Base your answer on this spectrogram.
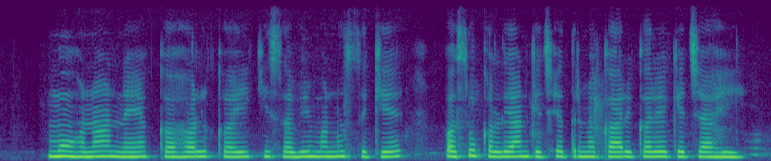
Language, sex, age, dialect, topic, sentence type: Magahi, female, 41-45, Western, agriculture, statement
